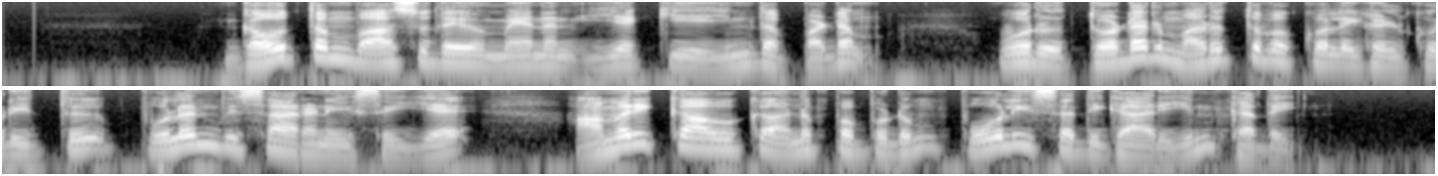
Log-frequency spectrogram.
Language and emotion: Tamil, neutral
